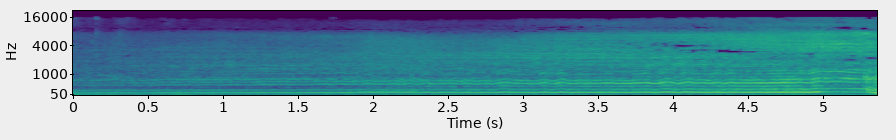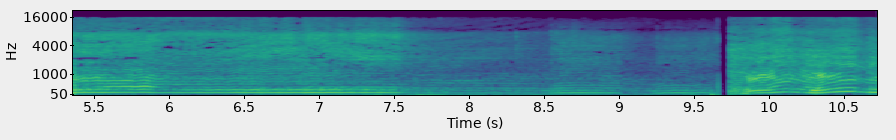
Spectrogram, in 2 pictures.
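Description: A motorcycle engine drones steadily, growing louder as it approaches and passes close by.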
